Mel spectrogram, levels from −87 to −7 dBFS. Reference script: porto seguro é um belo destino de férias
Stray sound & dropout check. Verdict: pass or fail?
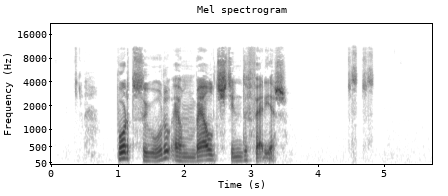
fail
